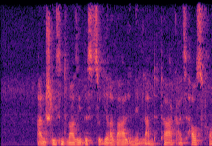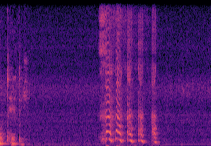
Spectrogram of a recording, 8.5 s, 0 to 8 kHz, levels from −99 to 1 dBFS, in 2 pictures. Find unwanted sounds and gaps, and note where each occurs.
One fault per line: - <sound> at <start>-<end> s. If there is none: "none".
- laugh at 6.2-7.5 s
